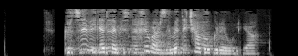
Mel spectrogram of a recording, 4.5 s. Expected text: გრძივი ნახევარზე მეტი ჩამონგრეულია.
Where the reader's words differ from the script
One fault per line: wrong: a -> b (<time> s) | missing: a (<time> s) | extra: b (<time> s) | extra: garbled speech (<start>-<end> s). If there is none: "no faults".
extra: კედლების (1.5 s)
